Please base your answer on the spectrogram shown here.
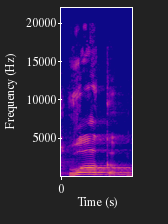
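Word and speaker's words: work: वर्क, जब र आ जाए और वर्क, वर्क र नहीं बोलेंगे, र साइलेंट हो जाएगा, सिर्फ की आवाज़ आएगी, तो वहाँ पे 3 2 डॉट्स, ठीक है।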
